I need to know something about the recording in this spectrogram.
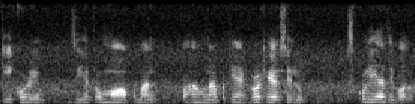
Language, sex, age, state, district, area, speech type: Assamese, female, 60+, Assam, Lakhimpur, rural, spontaneous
